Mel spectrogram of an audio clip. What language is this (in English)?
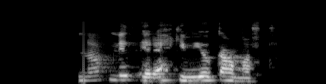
Icelandic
